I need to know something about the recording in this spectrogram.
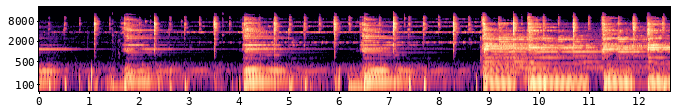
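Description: Instrumental intro to a ballad on guitar: a chord struck about every two and a half seconds and left to ring. It fills out with a steady bass and becomes louder about nine seconds in.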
